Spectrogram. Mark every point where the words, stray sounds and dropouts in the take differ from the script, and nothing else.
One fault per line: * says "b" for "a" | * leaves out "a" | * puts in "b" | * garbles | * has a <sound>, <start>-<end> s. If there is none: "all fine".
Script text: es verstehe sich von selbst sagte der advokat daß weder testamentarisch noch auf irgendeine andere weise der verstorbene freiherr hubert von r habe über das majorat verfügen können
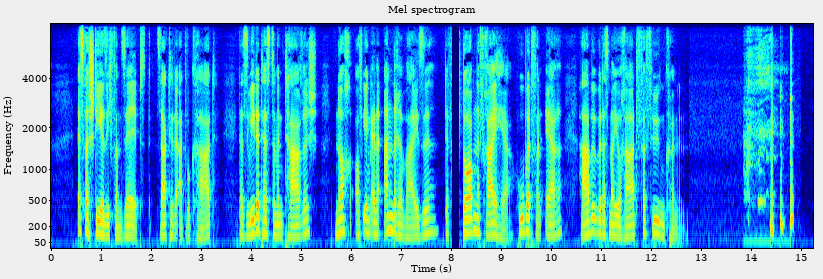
* has a dropout, 8.0-8.2 s
* has a laugh, 13.8-14.9 s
